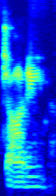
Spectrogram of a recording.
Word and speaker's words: Donnie: So, Donnie or Donnie. Yeah, Donnie. Yeah, you say it like Donnie.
